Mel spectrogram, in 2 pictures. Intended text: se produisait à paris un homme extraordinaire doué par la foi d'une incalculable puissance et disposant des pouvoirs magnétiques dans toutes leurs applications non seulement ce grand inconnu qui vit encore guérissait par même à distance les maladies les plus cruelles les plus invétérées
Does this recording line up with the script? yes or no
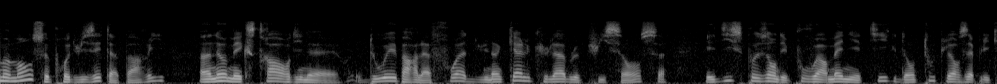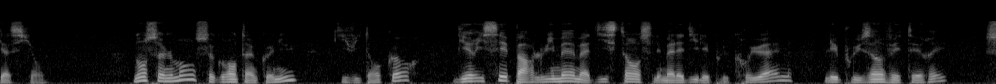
no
